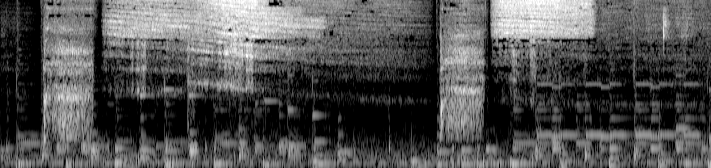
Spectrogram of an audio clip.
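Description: A person blowing by mouth through a plastic inflation nozzle into a Wubble ball's balloon. Air rushes through in two long blows: one about half a second in, lasting a few seconds, and one about six and a half seconds in. The balloon is being inflated. Background music plays underneath.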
